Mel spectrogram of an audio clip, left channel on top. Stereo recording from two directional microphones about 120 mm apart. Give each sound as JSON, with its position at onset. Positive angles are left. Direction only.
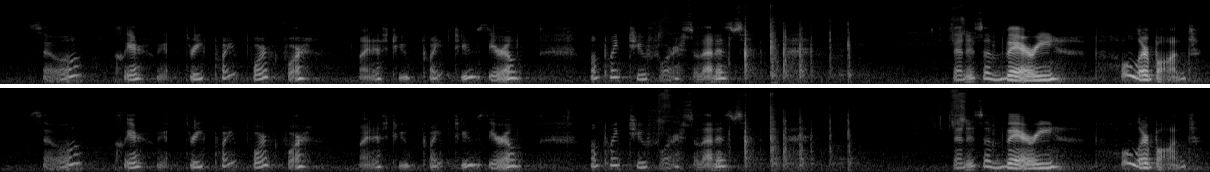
{"t": 0.3, "sound": "a woman's voice", "side_deg": 25}
{"t": 9.5, "sound": "a woman's voice", "side_deg": 40}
